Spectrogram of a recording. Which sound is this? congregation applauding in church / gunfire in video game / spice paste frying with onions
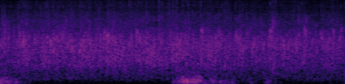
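congregation applauding in church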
